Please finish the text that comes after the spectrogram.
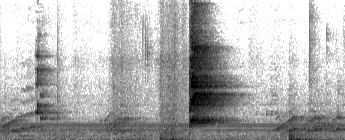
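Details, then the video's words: A pet lutino lovebird lets out one loud, piercing screech after soft, thin upward-sliding calls; more faint rising notes follow, with a low background hum throughout. "lutino love birds"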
